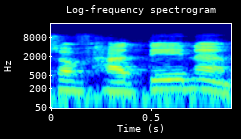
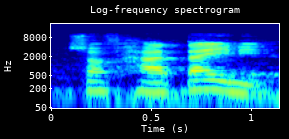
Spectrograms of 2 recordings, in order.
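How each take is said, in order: First: The ending is pronounced '-tina' without the diphthong. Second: The ending is pronounced '-taini' with the diphthong. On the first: The speaker calls it wrong. "jangan dibaca sofhatina" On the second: The speaker calls it right. "Sofhataini, musanna"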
